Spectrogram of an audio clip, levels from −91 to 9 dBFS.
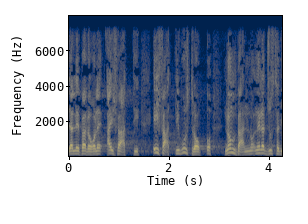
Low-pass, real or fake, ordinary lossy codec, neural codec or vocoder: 7.2 kHz; real; none; none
